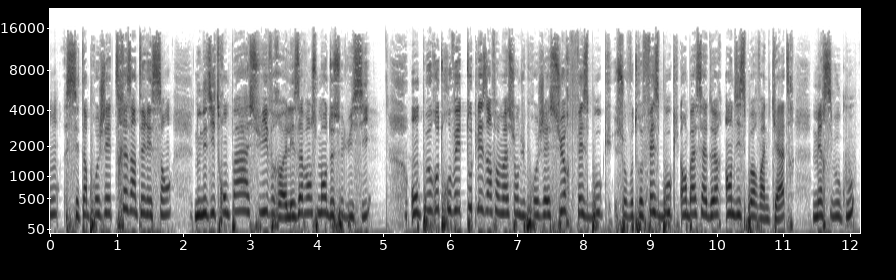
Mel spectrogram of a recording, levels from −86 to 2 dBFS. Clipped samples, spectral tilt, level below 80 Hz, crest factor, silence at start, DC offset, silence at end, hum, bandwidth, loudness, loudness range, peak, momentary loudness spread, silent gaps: under 0.1%; -4 dB/octave; -26 dBFS; 12 dB; 0 s; 1%; 0 s; none; 16 kHz; -14 LUFS; 1 LU; -4 dBFS; 4 LU; none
